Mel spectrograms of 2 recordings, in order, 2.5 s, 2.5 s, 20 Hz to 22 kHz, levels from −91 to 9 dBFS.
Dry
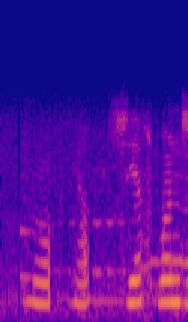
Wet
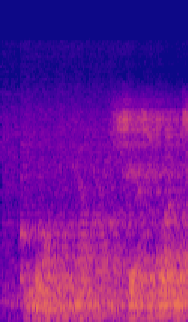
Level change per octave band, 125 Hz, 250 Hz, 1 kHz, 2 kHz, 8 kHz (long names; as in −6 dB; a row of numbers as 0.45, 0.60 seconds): +19.0 dB, −1.5 dB, +0.5 dB, +3.5 dB, can't be measured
